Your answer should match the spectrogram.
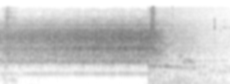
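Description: A man's loud electric drill whirs steadily with a high mechanical whine, then abruptly cuts out partway through, leaving a lower hum that fades as the motor winds down.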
